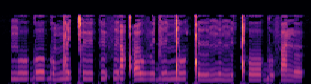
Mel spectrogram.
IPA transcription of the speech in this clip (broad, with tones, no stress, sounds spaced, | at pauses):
ŋ uː˨ ɡ oː˦ ɡ o˨ ŋ͡ǃ e˦ ǀ ʉː˧ k ʉ˦ f ɨ˦ ɾ ɐ˦ qʼ uː˧ v ʉ˧ d ɨː˦ ŋ͡ǃ uː˦ ǃ ɨː˨ ŋ ɨ˦˨ ŋ ɨ˨ ǃʰ oː˦ ɡ u˧ f a˦ ŋ ɵ˨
